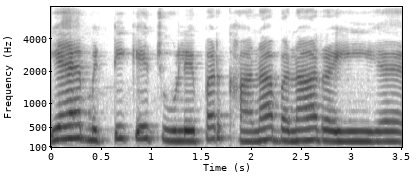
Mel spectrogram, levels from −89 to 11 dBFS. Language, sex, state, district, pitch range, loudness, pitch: Hindi, female, Haryana, Rohtak, 210-245 Hz, -16 LUFS, 225 Hz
